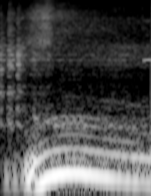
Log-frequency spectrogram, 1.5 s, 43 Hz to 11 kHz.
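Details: 2004 Infiniti G35 running after a no-start was traced to a bad starter relay, not the starter: deep, steady rumble with no grinding or clicking; engine running normally.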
